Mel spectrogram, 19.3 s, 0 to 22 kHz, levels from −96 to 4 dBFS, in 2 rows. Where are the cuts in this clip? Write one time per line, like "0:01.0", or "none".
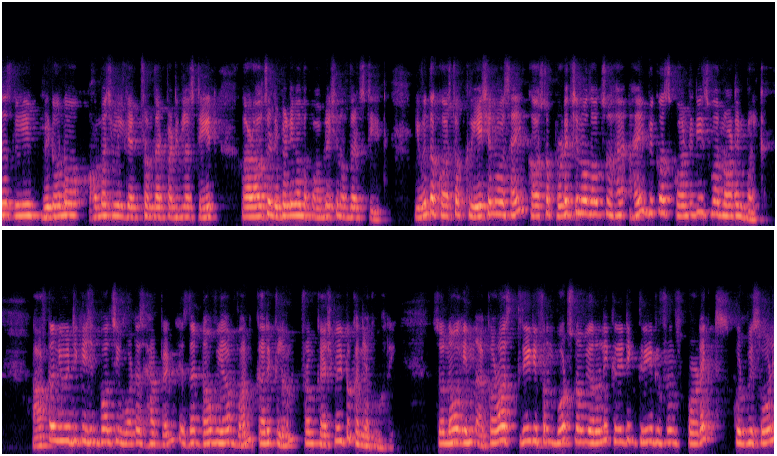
none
